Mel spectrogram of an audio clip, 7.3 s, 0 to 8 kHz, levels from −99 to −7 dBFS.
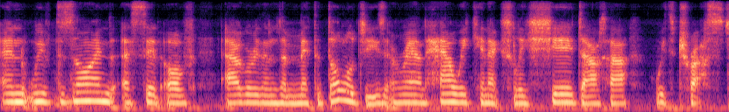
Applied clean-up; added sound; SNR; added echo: none; none; none; reverberation time 0.4 s.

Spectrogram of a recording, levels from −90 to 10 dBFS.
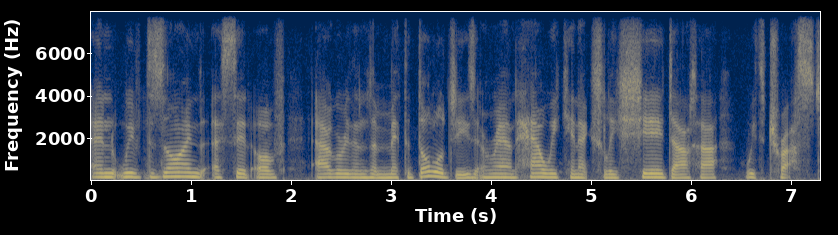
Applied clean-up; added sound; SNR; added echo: none; none; none; none.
